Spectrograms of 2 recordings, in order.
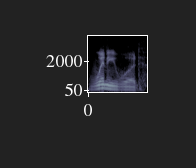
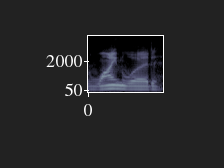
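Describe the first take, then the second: First: The first part sounds like 'winnie', two syllables. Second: The first part sounds like 'wine', one syllable. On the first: The speaker calls it right. "he or she corrected me" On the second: The speaker calls it wrong. "I said Winewood"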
